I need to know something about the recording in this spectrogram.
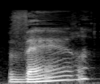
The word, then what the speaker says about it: vert: remember rou so masculine form don't pronounce the final t ver feminine form ver so listen carefully I don't say but it's ver ver okay so as usual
